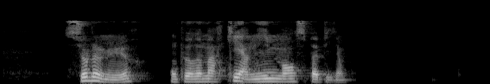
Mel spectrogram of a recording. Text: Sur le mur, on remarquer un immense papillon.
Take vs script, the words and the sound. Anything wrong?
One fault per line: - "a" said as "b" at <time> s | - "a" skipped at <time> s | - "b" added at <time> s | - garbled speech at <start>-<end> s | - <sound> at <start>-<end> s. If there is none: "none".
- "peut" added at 1.7 s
